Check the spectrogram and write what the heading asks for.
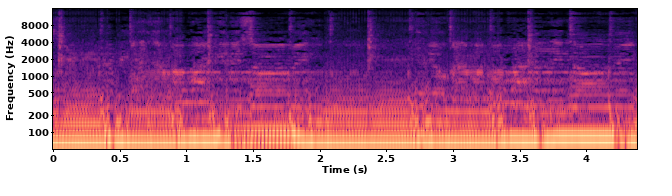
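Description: Loud live hip hop music with deep bass notes and a steady beat, from a festival stage sound system.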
